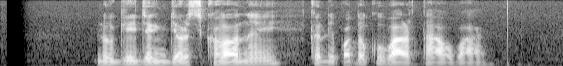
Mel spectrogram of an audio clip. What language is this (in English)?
Sundanese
